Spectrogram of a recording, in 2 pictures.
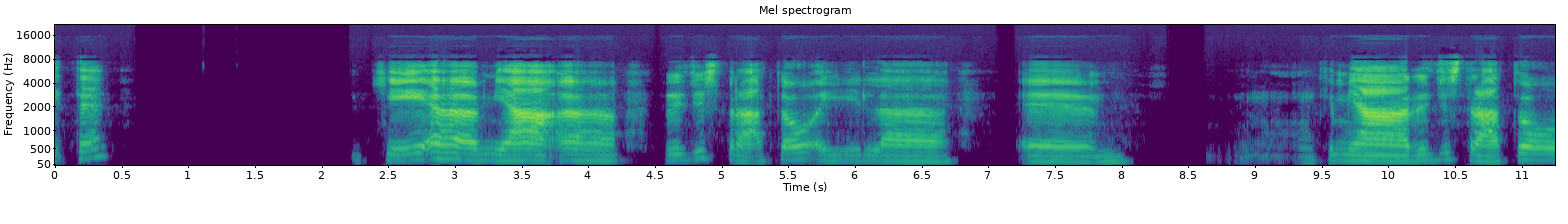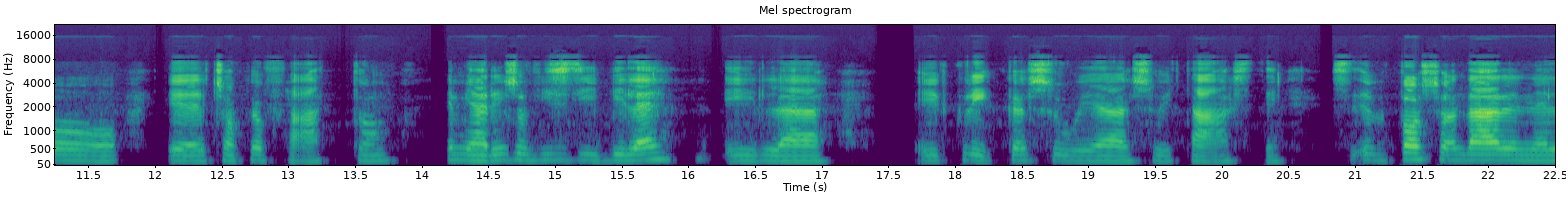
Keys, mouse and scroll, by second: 1.1-2.9 drag.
